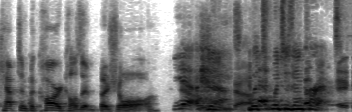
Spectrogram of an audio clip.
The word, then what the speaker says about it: Bajor: So it's something between a hard and a soft J.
